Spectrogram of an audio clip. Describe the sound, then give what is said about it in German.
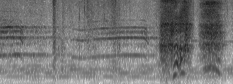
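A falcon calls twice from above, two shrill, piercing cries in quick succession that stand out clearly over a faint, steady background tone. “Hörst du den Falken da oben?”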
